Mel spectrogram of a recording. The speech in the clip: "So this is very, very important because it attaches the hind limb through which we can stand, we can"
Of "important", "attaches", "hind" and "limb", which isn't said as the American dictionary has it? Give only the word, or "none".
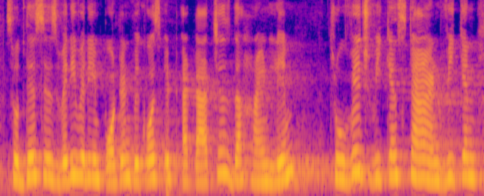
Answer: none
